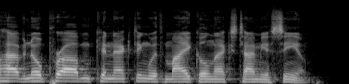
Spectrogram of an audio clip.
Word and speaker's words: Michael: Just get the I nice and clear.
